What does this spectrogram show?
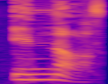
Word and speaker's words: enough: doesn't have enough money now this word enough enough it's written e n o u G H the pronunciation is enough what does it mean let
